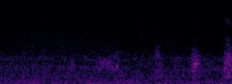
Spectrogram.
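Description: Backyard chickens clucking softly nearby, a few short low calls scattered across a brief moment with no one talking.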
